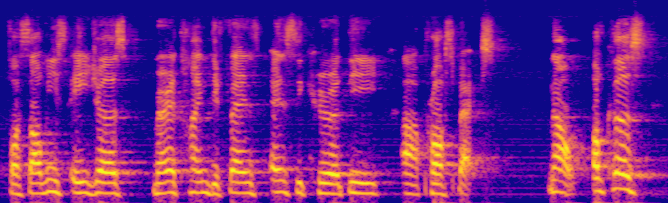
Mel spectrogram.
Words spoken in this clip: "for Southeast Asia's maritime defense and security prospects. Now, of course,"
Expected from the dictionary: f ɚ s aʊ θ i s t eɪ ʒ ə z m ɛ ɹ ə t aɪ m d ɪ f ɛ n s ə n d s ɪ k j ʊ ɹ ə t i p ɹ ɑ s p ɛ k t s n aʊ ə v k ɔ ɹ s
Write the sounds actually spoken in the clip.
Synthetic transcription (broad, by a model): f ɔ s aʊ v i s eɪ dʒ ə s m ɛ ɹ ə t aɪ m d ɪ f ɛ n s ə n s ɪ k j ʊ ɹ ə t i p ɹ ɑ s p ɛ k t s n aʊ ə f k ɔ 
